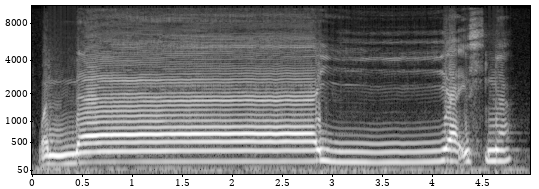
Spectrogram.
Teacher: يبدل الهمزة ياء ساكنة مع المد المشبع. أربع حركات، ست حركات، حتى للدور ست حركات حتى للدوري.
